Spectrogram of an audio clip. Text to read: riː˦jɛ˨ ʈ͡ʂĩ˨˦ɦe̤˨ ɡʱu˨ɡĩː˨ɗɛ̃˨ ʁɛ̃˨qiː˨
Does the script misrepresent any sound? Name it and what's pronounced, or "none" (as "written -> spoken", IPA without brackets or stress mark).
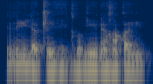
none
